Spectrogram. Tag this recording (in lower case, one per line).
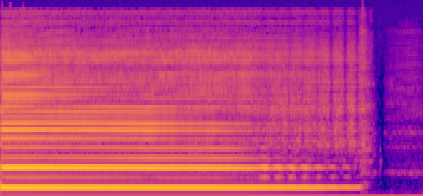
musical instrument
music
wind instrument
